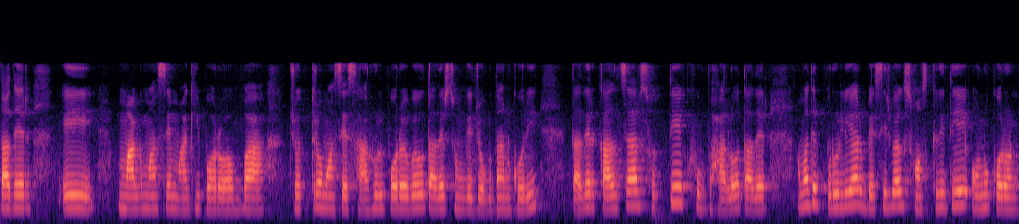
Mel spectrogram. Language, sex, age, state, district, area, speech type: Bengali, female, 30-45, West Bengal, Purulia, rural, spontaneous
